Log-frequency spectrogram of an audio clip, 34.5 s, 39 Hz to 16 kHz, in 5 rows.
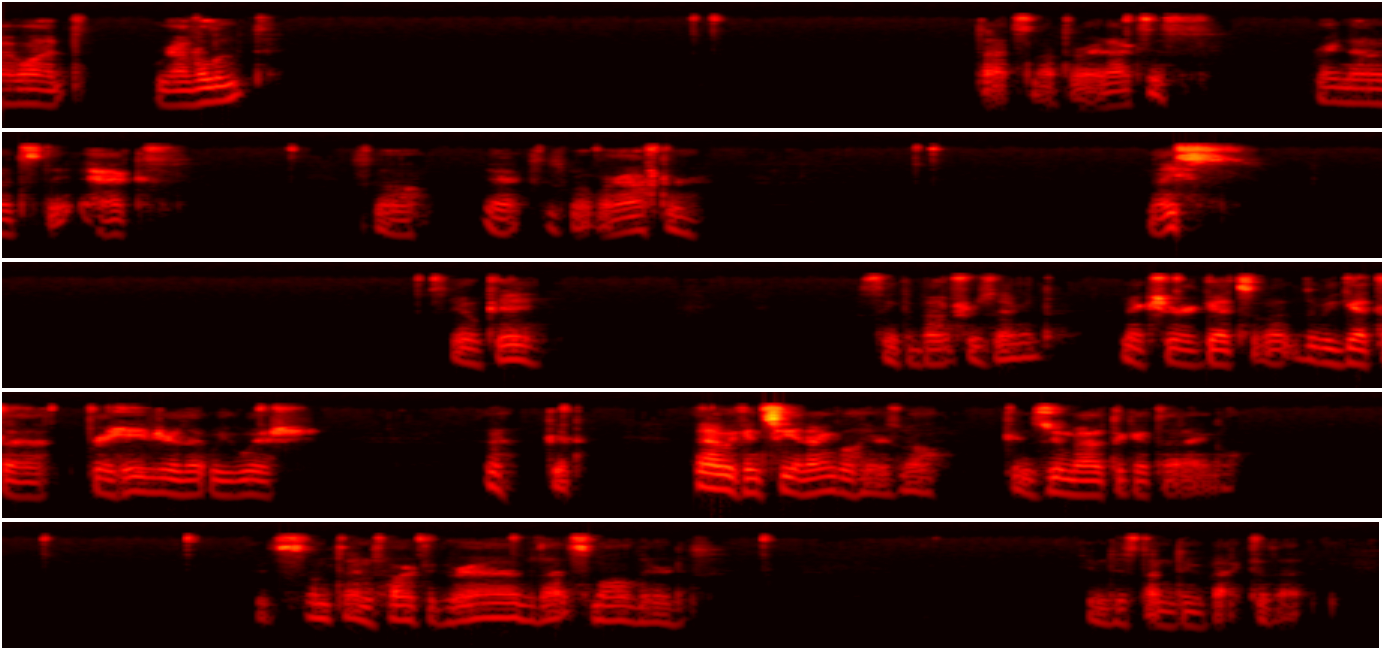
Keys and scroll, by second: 31.4 super+z, 31.8 super+z, 32.7 super+z.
